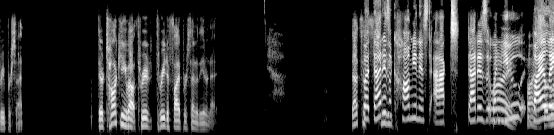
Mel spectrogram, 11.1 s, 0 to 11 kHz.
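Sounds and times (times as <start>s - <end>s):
faint breathy sound of person: 5.3s - 5.8s.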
